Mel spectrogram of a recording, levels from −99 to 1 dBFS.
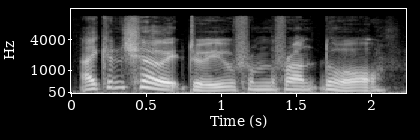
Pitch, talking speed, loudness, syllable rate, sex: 160 Hz, 270 wpm, -17 LUFS, 5.0 syllables/s, male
